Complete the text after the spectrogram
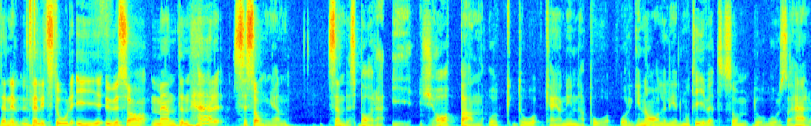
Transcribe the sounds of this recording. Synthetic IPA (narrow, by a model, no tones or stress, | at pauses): d̪ɛnævɛld̪ɪt̪st̪uːɾɪʉ̟ːɛsɑːmɛnd̪ɛnɦæːɾsɛsɔŋːə̰n | sɛnd̪əsbɑːɾa̰ɪjɑːpa̰nɔkd̪ɔkʰanjahanʏnːapʰɔ̰ɔɾɡɪnɑːlleːd̪mʊt̪ʰiːvət̪sɔmd̪ɔɡoːɾsɔɦæːɾ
